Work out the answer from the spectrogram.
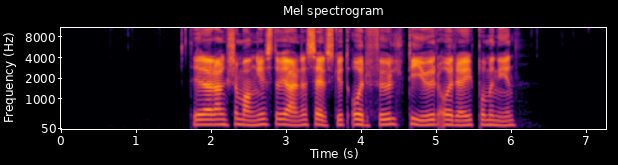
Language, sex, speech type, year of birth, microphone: Norwegian, male, read, 1986, Shure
